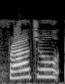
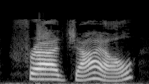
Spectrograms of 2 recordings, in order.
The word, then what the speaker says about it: fragile: You know, fragile is an adjective which means easily broken or damaged, very delicate. It's not pronounced fragile. Instead, it's pronounced fragile.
